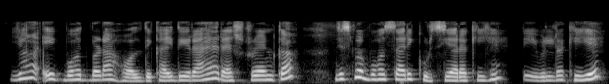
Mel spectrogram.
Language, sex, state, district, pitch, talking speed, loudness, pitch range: Hindi, female, Bihar, Purnia, 210 Hz, 185 wpm, -17 LUFS, 190-240 Hz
